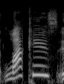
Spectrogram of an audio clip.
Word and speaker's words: latkes: Oh, let me ask you this, because Sam says that, is it latkes? Am I pronouncing it right? – Latkes, yeah. – Latkes, okay.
